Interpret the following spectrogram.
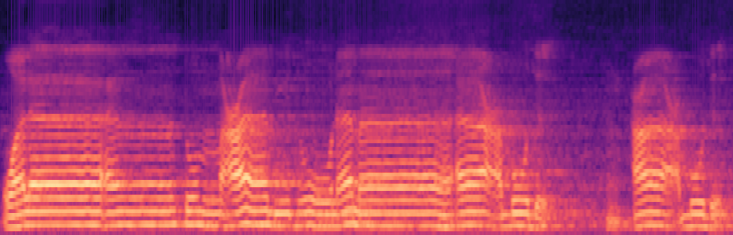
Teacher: Jadi qalqalahnya kelihatan sekali, ada pantulannya di situ.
